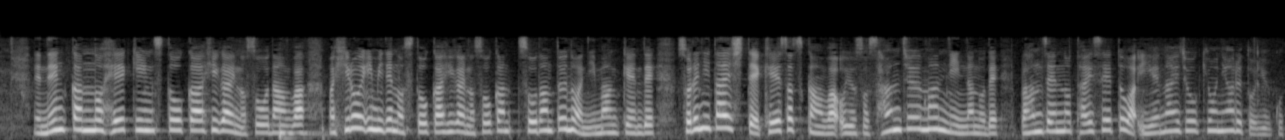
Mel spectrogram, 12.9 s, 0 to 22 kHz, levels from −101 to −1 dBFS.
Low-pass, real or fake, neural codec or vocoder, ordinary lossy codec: 7.2 kHz; real; none; none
